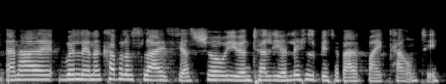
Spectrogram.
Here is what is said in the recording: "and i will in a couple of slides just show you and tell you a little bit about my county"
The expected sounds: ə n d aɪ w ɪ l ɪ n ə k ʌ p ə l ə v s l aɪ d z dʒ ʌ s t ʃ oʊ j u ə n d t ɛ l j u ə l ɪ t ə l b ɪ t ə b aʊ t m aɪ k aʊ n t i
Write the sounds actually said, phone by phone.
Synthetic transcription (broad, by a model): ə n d aɪ w ɪ l ɪ n ə k ʌ p l ə v s l aɪ d z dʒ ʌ s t ʃ oʊ j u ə n t ɛ l j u ə l ɪ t l b ɪ t ə b aʊ t m aɪ k aʊ n t i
